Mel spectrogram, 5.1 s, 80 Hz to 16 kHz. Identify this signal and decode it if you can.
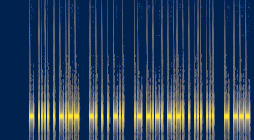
Morse code, heard as a keyed tone, about 40 wpm, 700 Hz. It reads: THEY NEED ACCESS TO
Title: Sentences from Top 1000 Words - Review Part 4 - 40wpm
